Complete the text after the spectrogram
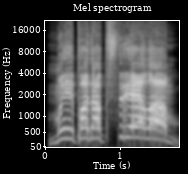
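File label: voice soviet infantry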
